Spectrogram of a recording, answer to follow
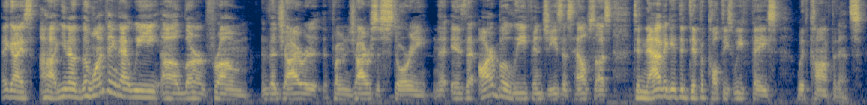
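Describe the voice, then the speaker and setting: A man's voice: mid-range voice, lively intonation, measured pace, few pauses, pushed and bright. A man teaching a video bible study lesson in a conversational way, telling stories with lots of fillers. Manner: conversational, many fillers, storytelling asides.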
